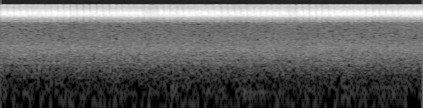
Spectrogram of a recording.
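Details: Insects at night produce a continuous shrill, shimmering buzz at a very high pitch, its fine pulses blending into one even drone, with a faint low hiss beneath.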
